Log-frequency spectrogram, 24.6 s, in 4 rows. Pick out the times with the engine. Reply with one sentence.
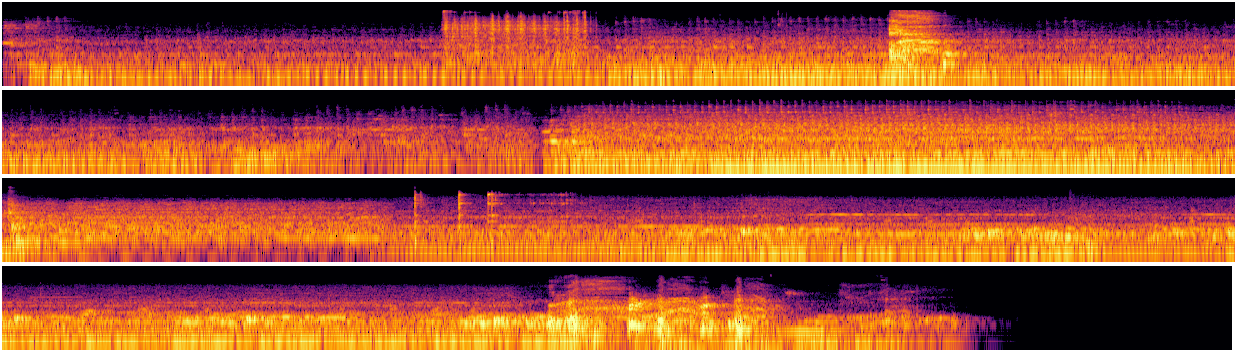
You can hear the engine from 0.0 to 21.1 s.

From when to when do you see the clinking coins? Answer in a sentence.
You can hear the clinking coins from 2.2 to 3.0 s and from 14.3 to 15.2 s.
